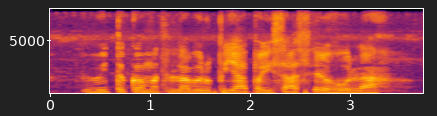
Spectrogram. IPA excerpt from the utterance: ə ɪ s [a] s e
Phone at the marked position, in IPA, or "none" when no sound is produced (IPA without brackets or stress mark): a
